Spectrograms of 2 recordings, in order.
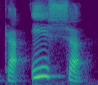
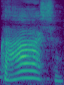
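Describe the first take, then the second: First: The i is a full vowel in its own syllable. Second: The i is a faint glide after the a. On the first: The speaker calls it wrong. "se a pronúncia fosse caixa, seria ca e chá" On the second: The speaker calls it right. "Eu falo caixa. ... o meu I, ó, quase não escuto. É semivogal"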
